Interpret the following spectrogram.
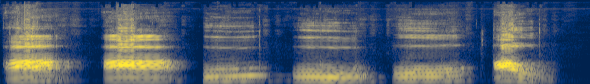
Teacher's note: ऐसे स्वर जिनका उच्चारण करते समय जिह्वा का पश्च भाग सक्रिय होता है वे कहलाते हैं पश्च स्वर।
